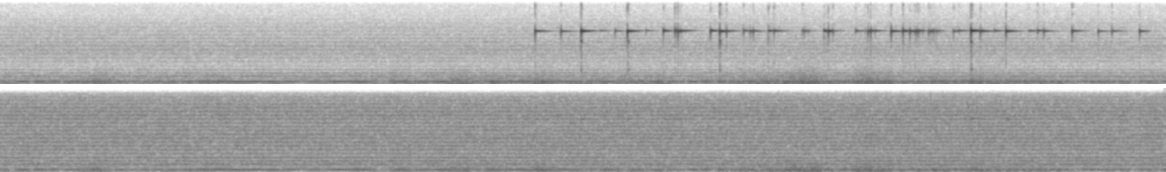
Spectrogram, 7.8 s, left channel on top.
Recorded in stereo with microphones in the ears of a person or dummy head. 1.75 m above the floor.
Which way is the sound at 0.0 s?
60° right (ahead or behind).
